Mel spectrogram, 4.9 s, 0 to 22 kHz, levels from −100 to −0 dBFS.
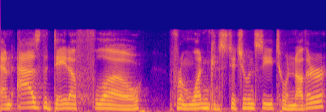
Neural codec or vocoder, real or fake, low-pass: none; real; 7.2 kHz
